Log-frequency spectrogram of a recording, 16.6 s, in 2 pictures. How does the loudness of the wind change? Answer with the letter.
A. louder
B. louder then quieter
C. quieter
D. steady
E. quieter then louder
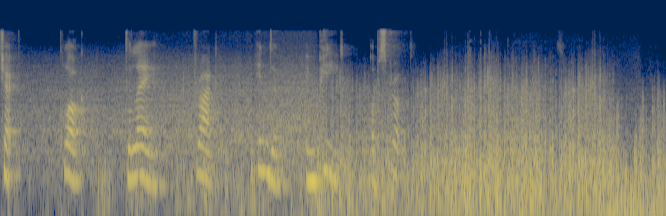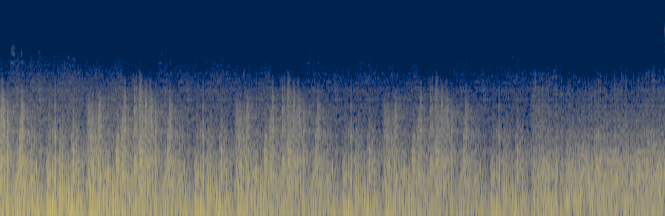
B.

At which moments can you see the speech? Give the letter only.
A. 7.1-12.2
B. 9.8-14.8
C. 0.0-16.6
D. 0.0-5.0
D.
